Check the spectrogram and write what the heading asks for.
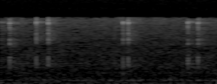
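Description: A few faint computer keyboard keystrokes: short, light clicks at uneven spacing over a steady low background hiss.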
